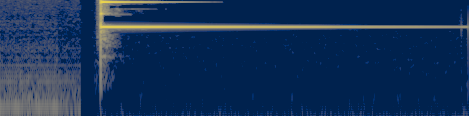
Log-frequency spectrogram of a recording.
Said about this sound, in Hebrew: לאחר שנשמע את צליל הפעמון, ניגש אל הדגם.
